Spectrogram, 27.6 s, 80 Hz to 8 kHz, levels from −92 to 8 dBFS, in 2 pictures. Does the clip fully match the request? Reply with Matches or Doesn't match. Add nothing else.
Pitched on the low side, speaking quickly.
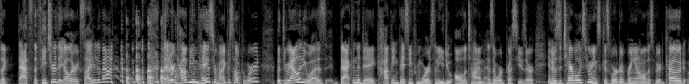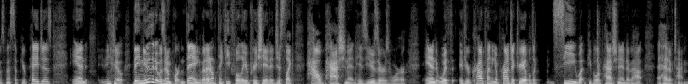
Doesn't match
